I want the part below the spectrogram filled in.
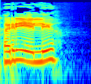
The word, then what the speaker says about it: рели: Ударение на «е». – Рели. – Да, рели.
